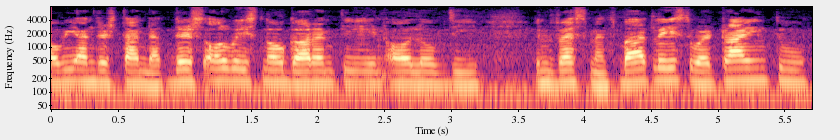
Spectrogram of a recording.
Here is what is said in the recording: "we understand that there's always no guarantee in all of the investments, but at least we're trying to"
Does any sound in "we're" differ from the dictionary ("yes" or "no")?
no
